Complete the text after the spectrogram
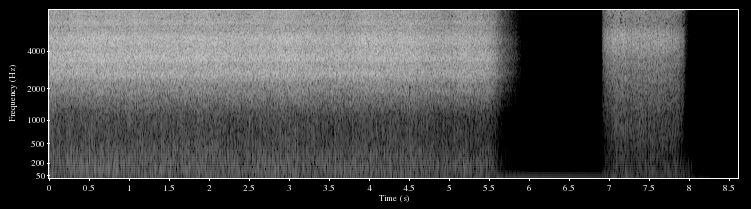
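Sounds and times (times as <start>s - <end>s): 
aerosol spray: 0.0s - 5.7s, 6.9s - 8.0s.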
